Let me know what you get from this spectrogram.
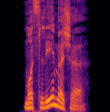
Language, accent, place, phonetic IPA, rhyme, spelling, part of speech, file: German, Germany, Berlin, [mɔsˈleːmɪʃə], -eːmɪʃə, moslemische, adjective, De-moslemische.ogg
- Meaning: inflection of moslemisch: 1. strong/mixed nominative/accusative feminine singular 2. strong nominative/accusative plural 3. weak nominative all-gender singular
